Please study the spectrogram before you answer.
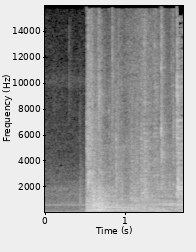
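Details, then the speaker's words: Retrofitted old CNC mill with a Centroid control: after a quiet moment, a smooth, even sliding whir with no grinding or clunks as the tool carousel moves, driven by a motor with a proximity switch and tool counter. "and then we have the actual carousel moving which is all you know got to be done through this motor and a proximity switch and a tool counter"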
